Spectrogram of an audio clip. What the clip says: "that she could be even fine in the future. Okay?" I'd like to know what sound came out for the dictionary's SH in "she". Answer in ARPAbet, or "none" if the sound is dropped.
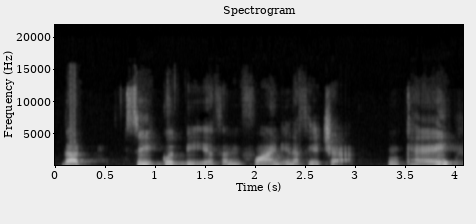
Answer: S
